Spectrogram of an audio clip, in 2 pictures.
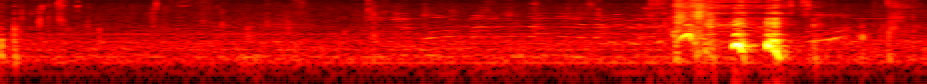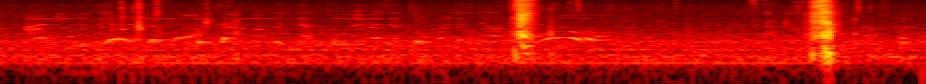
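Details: Chihuahua sneezing persistently after pressing its nose into the carpet, apparently inhaling something fine: several short, sharp nasal bursts over quiet room noise; repeated sneezing.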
